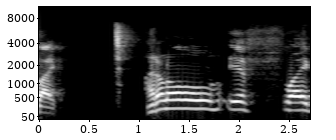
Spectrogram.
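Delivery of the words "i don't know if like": joking, teasing, high-pitched, drawn-out delivery. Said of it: "she was just joking".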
